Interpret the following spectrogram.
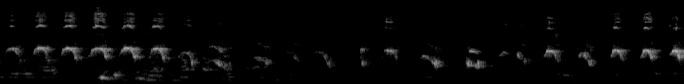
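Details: Four-week-old Cavalier King Charles Spaniel puppies from Daisy's litter, in their puppy pen, give high, downward-sliding whines and squeaky yips, fast and uneven, roughly three per second, with a brief lower muffled sound near the start.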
